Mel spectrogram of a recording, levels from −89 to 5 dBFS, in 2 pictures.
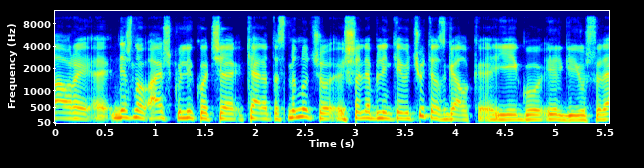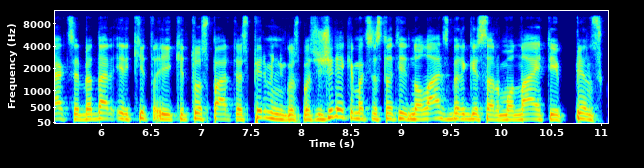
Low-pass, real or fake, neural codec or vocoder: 9.9 kHz; real; none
